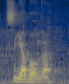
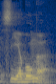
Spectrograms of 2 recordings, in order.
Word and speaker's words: Siyabonga: And the funny thing is, those that had Zulu names made their names sound white. For example, Siyabonga, he'll say Siyabonga.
